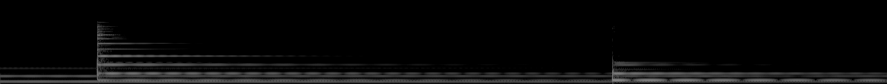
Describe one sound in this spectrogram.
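A singing bowl is struck and rings out.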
